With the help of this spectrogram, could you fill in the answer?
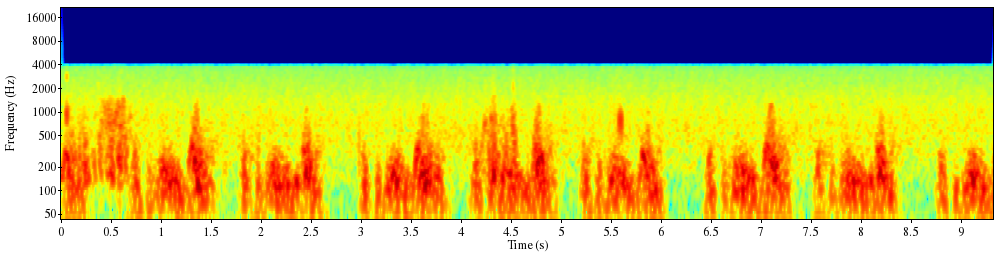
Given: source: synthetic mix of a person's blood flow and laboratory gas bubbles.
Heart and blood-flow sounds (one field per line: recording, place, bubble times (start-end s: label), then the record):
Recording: Doppler ultrasound of blood flow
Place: precordium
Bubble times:
0.02-0.10 s: bubbles
0.15-0.71 s: bubbles
4.19-4.59 s: bubbles
5.54-5.64 s: bubbles
From the record:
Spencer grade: 2 (many but less than half of the cardiac periods contain bubble signals, singularly or in groups)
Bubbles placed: anywhere in the cardiac cycle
